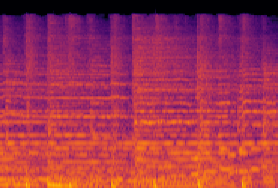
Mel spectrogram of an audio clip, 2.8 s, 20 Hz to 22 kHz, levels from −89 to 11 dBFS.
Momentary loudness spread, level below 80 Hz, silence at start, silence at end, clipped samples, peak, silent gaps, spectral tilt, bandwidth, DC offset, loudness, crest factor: 3 LU; -24 dBFS; 0 s; 0 s; under 0.1%; 0 dBFS; none; -4.5 dB/octave; 16.5 kHz; under 0.1%; -15 LUFS; 14 dB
